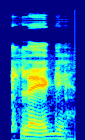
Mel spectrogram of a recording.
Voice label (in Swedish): "klegg", skanska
